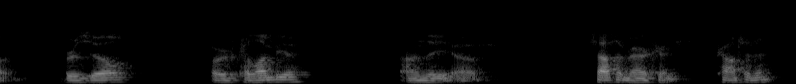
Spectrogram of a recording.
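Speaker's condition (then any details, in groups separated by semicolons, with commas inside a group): Tongue cancer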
